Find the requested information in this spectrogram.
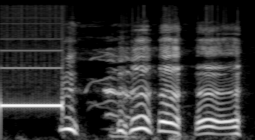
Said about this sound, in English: Wow. Dial up. Did somebody call the phone? No, if you call the phone, it's over. It's over.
